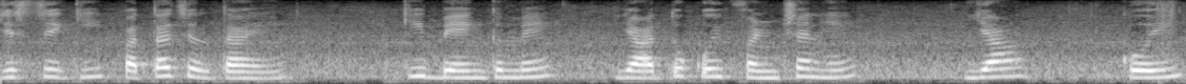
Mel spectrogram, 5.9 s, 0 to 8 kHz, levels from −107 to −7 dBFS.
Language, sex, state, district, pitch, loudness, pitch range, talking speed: Hindi, female, Bihar, Samastipur, 265 Hz, -16 LUFS, 250-285 Hz, 160 wpm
